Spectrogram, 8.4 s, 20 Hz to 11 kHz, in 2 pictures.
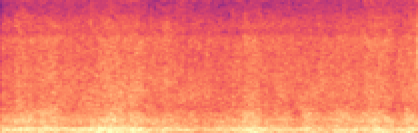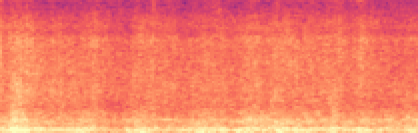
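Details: Honey bees at hive #3 in a row of hives, extremely active with bees entering and departing; a dense, steady droning hum with layered tones holds throughout, evenly loud with only slight swells.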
